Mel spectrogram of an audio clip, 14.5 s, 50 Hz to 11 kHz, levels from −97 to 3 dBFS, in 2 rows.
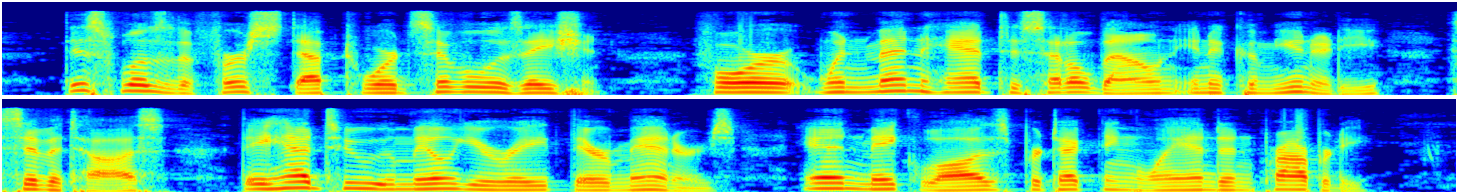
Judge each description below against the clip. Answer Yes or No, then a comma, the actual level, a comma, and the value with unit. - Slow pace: Yes, slow, 130 wpm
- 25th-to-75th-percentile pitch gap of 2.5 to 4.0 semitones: Yes, average, 3.5 semitones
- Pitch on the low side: No, medium, 155 Hz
